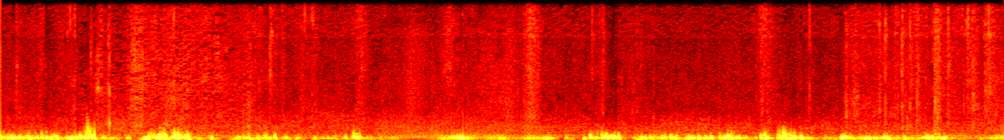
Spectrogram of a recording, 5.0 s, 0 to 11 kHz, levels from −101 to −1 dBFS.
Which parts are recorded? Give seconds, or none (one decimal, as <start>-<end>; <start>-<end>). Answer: 0.0-1.9; 2.7-5.0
